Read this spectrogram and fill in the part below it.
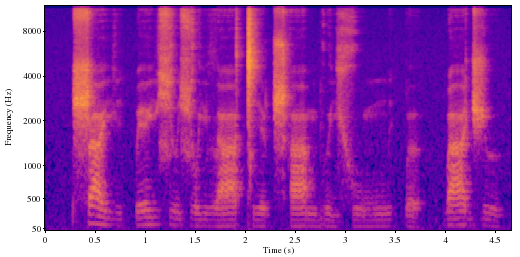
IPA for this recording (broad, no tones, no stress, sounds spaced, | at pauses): ʂ a j i k͡p e j ɕ ɯ ɕ o j l a ǀ i ʈ͡ʂʰ a m b ɯ j x u mː i k͡p ə | ɓ a d͡ʒ ɯ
